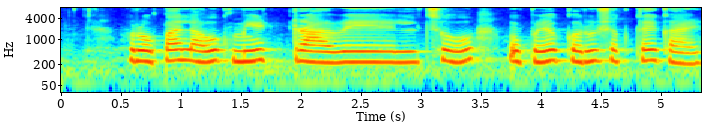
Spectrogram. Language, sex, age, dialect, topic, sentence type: Marathi, female, 51-55, Southern Konkan, agriculture, question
